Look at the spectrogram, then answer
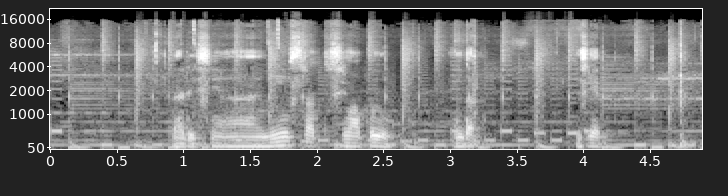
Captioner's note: click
